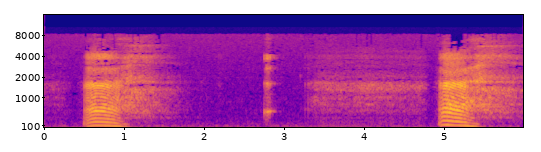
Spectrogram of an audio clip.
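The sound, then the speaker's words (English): Two prominent, raspy inhale breaths, each a loud voiced gasp lasting about half a second and roughly four seconds apart, with a brief faint sound between them and quiet in between. “Note the prominent return of the inhale breath sound. On the following breath, that takes approximately 2.5 seconds.”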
